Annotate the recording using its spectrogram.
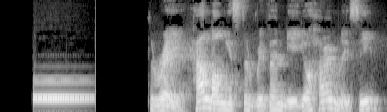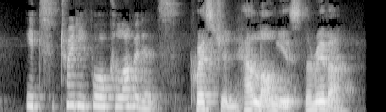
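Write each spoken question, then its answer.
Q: how long is the river?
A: 24 kilometres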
